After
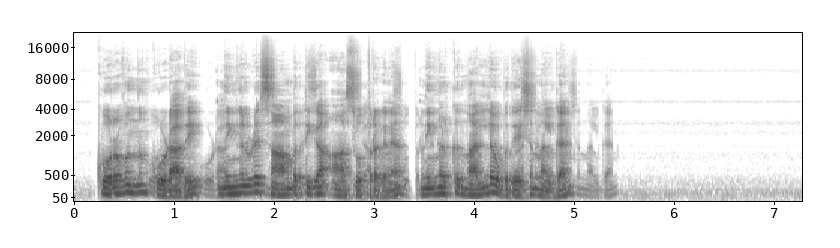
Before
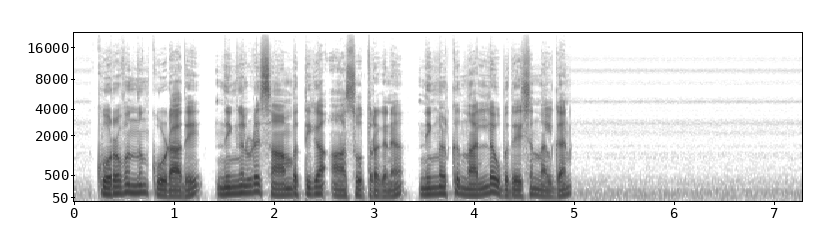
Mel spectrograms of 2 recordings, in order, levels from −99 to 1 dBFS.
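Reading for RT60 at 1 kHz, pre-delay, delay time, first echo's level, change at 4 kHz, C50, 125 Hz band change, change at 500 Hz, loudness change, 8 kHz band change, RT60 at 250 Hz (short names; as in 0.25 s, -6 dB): none, none, 42 ms, -9.0 dB, -6.5 dB, none, -6.5 dB, -6.5 dB, -6.5 dB, -6.5 dB, none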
